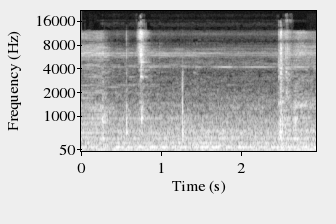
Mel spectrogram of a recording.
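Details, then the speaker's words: Electro Freeze GEN103 (labelled GES103) freezer with both barrels not freezing: steady compressor hum with sharp knocks when the compressor switches on, because the compressor isn't bolted down and jumps on its mount. "I had to go through the diagnostics, and it happens when I turn on the compressor. I went through and turned on the solenoids, and it doesn't happen when I do that. Look. It's the compressor not bolted down."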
